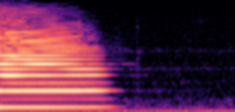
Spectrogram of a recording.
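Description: Clarinet sounding one low sustained note, held steady for about a second and then fading away, leaving a faint low hum.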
